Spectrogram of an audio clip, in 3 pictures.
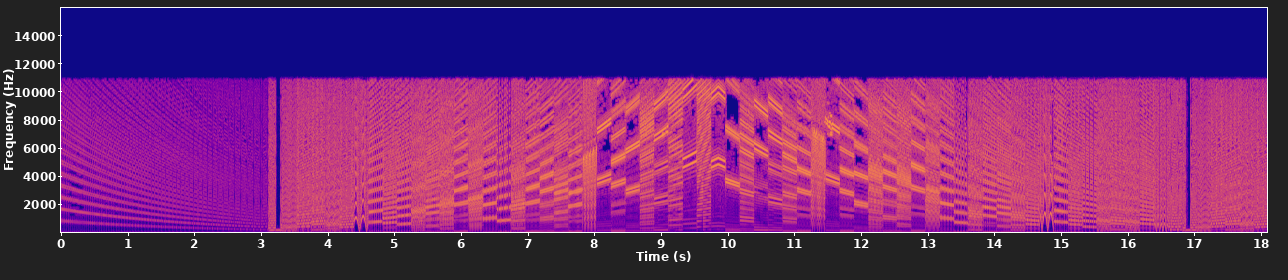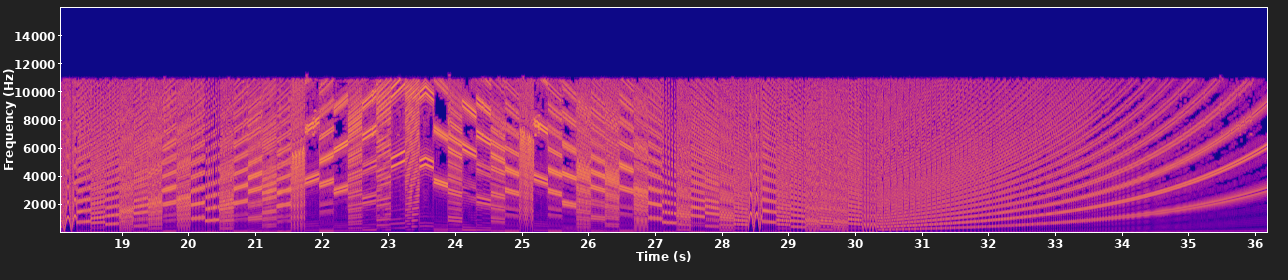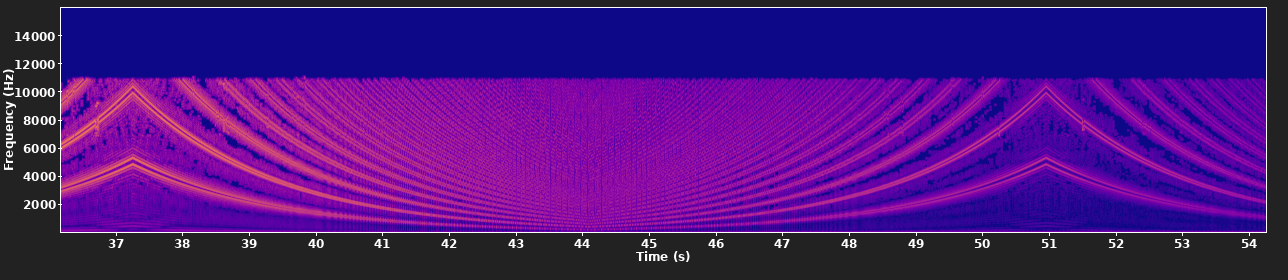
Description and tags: distortion tweaking dark synth mash up random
